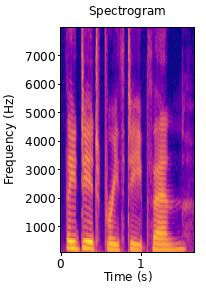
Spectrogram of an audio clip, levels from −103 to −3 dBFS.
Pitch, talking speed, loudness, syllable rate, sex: 205 Hz, 180 wpm, -18 LUFS, 4.1 syllables/s, female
